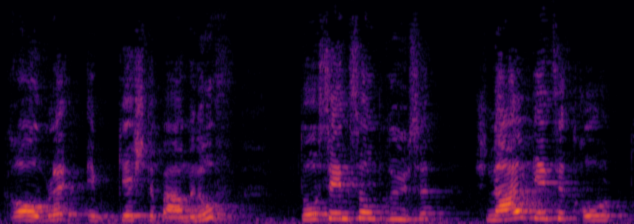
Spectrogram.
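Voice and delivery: projected, lilting dialect verse; Alsatian poem recitation. Acted. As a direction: recite the Alsatian rhyme to an audience.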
